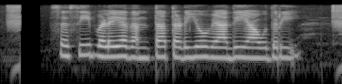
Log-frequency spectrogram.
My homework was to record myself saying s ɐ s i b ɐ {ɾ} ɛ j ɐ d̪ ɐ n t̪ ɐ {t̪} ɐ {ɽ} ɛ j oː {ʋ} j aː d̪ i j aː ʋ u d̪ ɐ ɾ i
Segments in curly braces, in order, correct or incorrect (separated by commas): incorrect, correct, correct, correct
